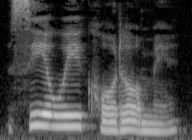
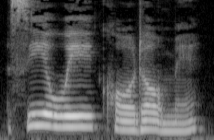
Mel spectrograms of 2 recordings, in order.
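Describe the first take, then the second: No difference in how they are said.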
